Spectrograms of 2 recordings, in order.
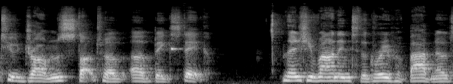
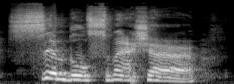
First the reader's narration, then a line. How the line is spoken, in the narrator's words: she called out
